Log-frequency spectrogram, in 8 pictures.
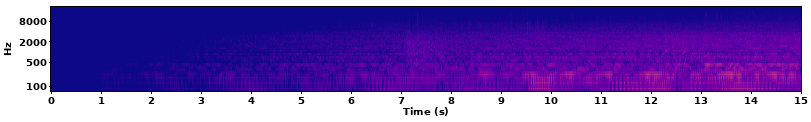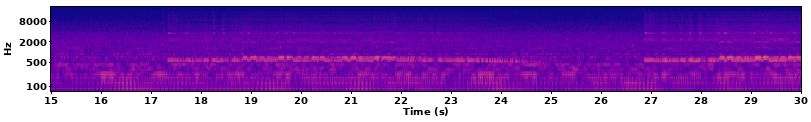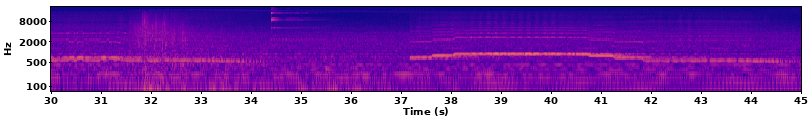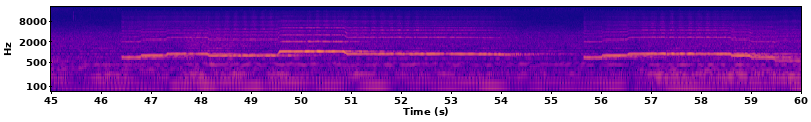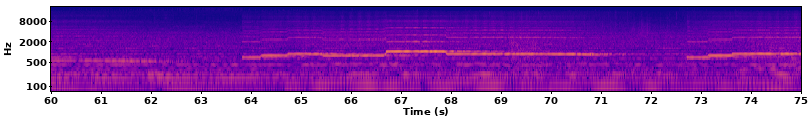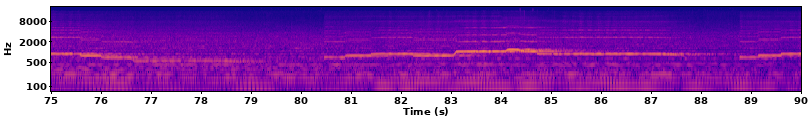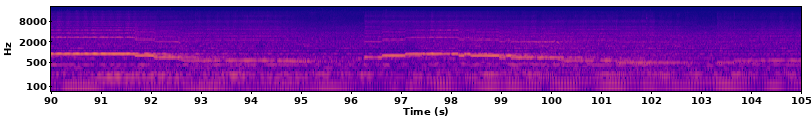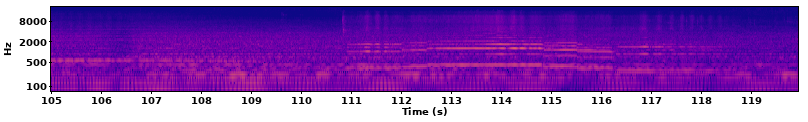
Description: live instrumental album
GK Guitar
Harmonicas
Flute
Percussion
